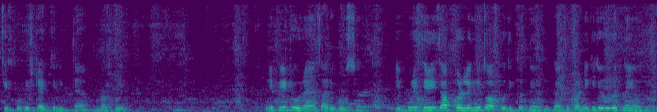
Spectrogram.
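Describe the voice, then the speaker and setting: A woman's voice: medium pitch, fairly even intonation, moderate pace, noisy background. A woman teaching an online exam-prep lesson, steadily repeating which spellings are correct and which are wrong.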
